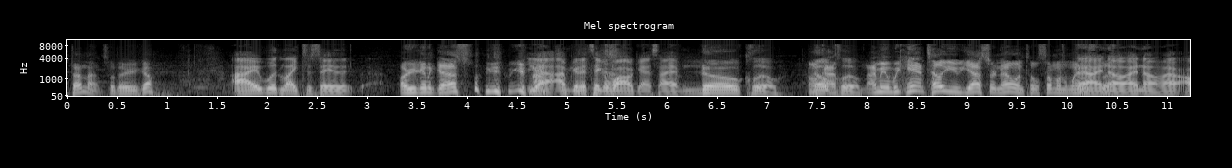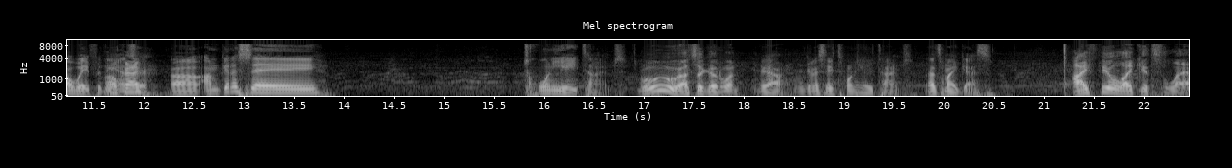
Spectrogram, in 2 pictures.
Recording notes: live from Howies!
